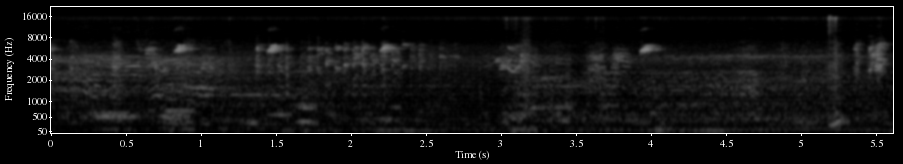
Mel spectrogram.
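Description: Faint, scattered short bird chirps, with a single soft tap about four seconds in.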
